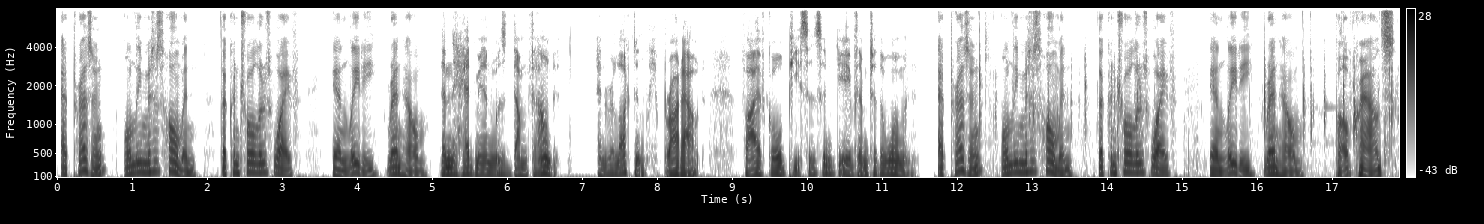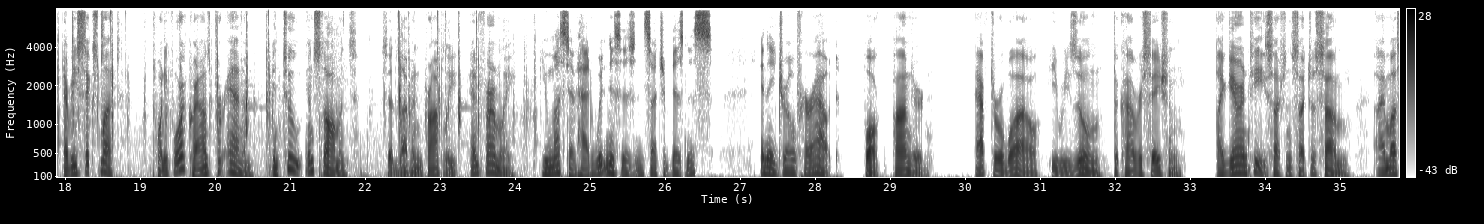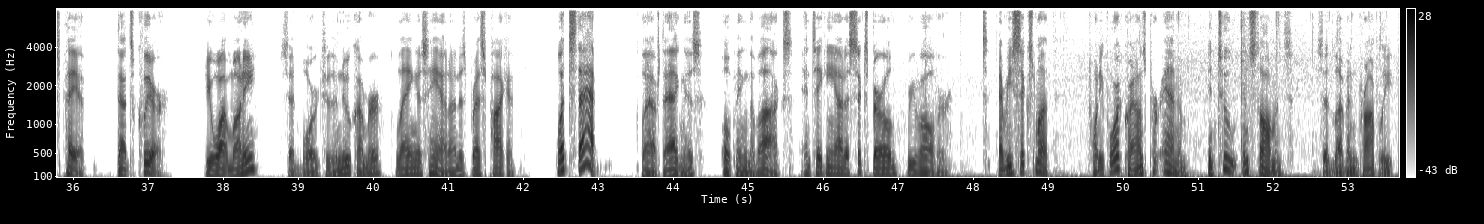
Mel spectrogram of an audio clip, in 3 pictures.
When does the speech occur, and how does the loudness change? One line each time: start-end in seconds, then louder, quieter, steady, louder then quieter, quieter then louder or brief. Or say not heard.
0.1-29.6 steady
30.1-53.6 steady.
